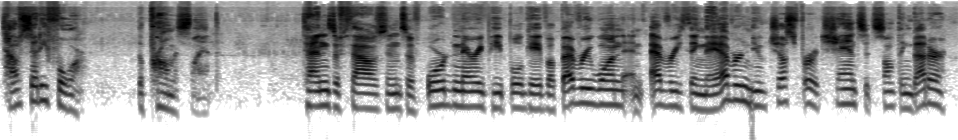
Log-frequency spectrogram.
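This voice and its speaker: A man's voice: fairly high pitch, moderate pace, fairly bright tone, slight background noise, natural voice. A man playing a lonely, weary colonist survivor. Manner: weary, bitter, rambling confession. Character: lonely male colonist survivor recording a desperate log. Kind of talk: game audio log.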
